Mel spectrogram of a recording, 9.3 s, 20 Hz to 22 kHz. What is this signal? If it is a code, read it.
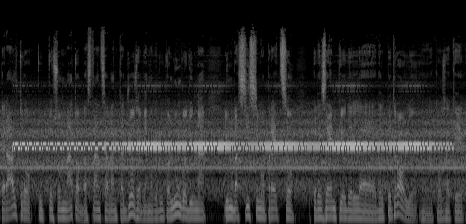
NAVTEX (SITOR-B), 100 baud, 170 Hz shift, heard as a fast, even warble, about 1700 Hz centre, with radio static, fading, a steady whistle near 1020 Hz and speech in Italian. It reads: ZCZC SL93 NAV WARNING 366. BUOY IN PSN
